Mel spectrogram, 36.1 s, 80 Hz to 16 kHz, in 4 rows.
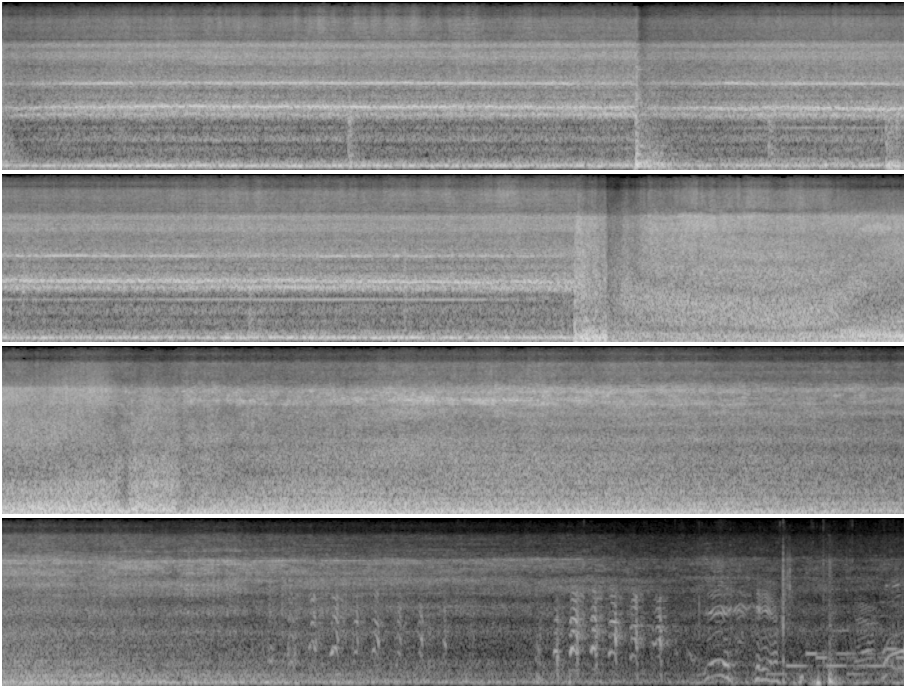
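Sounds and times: sudden loud blast: 0.0 - 3.7, 6.2 - 21.8
gas rushing and venting: 0.0 - 28.7.

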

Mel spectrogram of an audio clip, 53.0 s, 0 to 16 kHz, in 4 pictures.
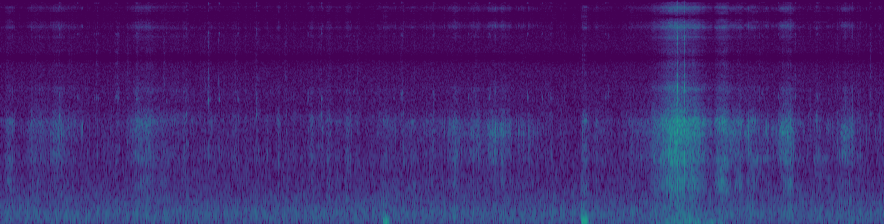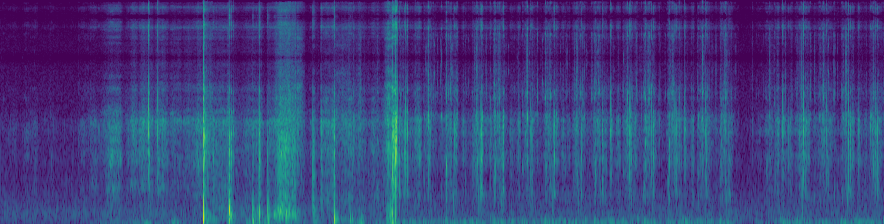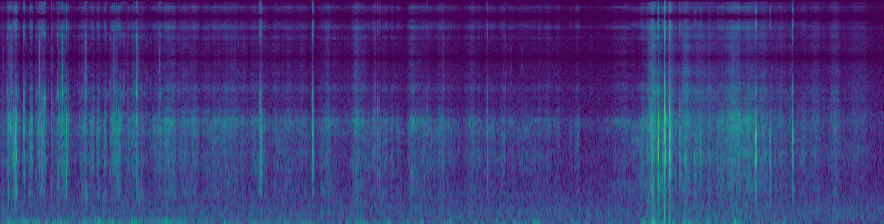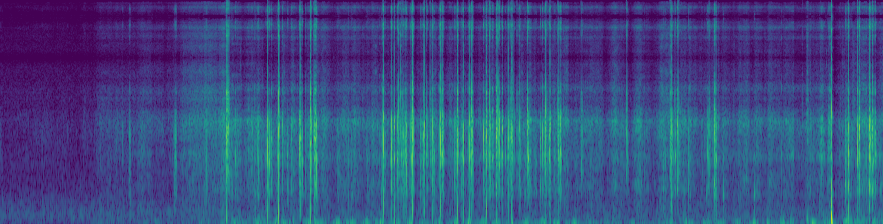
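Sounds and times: dog lapping water: 18.3 - 30.8.

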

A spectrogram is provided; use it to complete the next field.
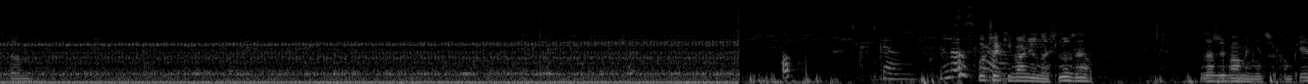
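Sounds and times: boat engine droning: 0.0 - 7.4.

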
